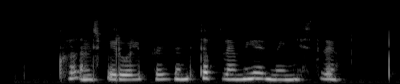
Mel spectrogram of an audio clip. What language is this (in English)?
Georgian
